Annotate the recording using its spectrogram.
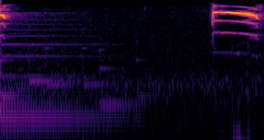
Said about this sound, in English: If we had to pick one bird's voice to symbolize our eastern woodlands, the blue jay's voice would likely be it. Its familiar calls ring year-round through deciduous forests east of the Rockies.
